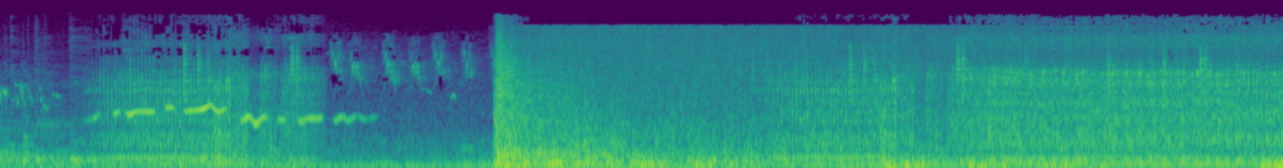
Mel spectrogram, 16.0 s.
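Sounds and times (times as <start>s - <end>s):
wavering high tune: 0.0s - 4.8s
low rumbling thunder: 6.2s - 13.3s
thunderclap: 6.2s - 13.4s
heavy rain: 6.2s - 16.0s.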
